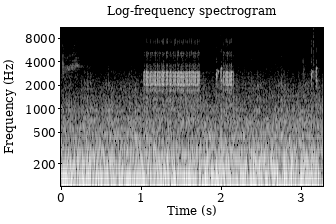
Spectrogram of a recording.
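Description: A computer terminal beeps in short electronic tones.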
